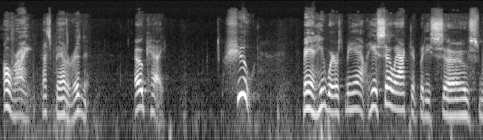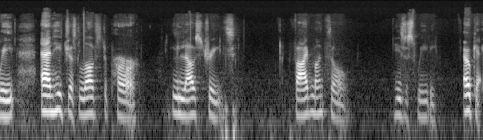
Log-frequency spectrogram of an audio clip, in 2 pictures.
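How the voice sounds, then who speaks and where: A woman's voice: fairly low pitch, measured pace, long pauses, mellow. A woman reading a children's book aloud expressively, with chatty asides to young listeners and a pet. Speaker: children's storytime reader.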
